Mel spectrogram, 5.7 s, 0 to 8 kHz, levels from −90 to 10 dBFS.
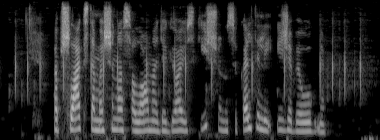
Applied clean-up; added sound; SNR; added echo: classical method log-MMSE.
